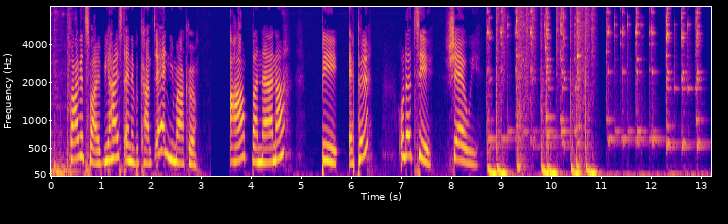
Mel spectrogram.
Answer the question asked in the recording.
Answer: Richtig ist die Antwort B.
